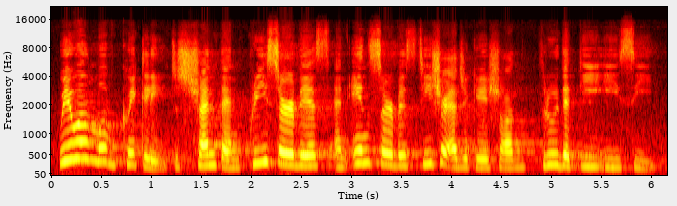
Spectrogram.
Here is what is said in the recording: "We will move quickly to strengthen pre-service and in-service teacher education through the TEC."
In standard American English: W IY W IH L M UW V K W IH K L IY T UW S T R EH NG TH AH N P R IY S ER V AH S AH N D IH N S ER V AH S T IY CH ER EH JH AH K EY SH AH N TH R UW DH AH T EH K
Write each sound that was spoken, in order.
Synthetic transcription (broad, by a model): W IY W IH L M UW V K W IH K L IY T UW S T R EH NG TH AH N P R IY S ER V AH S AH N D IH N S ER V AH S T IY CH ER EH JH AH K EY SH AH N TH R UW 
